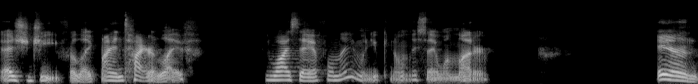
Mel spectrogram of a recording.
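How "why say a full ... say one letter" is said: ordinary delivery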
